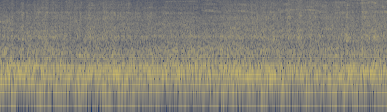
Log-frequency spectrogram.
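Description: Passenger train coaches rolling past along a station platform, with a steady, loud running noise of wheels on the rails.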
